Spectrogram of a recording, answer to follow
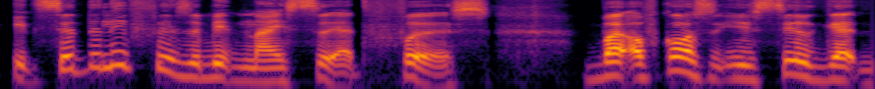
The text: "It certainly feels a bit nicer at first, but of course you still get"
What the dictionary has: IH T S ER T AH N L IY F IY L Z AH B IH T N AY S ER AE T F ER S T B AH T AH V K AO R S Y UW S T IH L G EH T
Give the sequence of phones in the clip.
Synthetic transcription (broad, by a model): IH T S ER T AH N L IY F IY L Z AH B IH T N AY S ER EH T F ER S T B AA T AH F K AO S Y UW S T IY L G EH T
